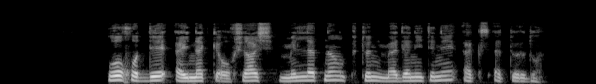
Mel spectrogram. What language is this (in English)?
Uyghur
